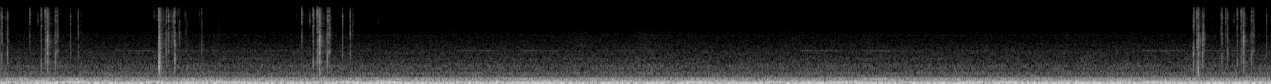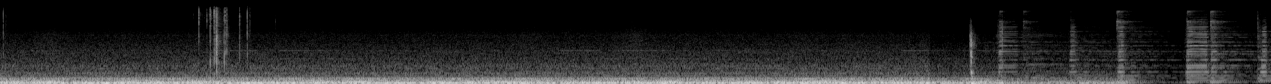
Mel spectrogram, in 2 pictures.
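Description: A loud, steady low droning hum, with a few short clicks scattered through it. Near the end the hum breaks up into a quick run of clicks and drops away.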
